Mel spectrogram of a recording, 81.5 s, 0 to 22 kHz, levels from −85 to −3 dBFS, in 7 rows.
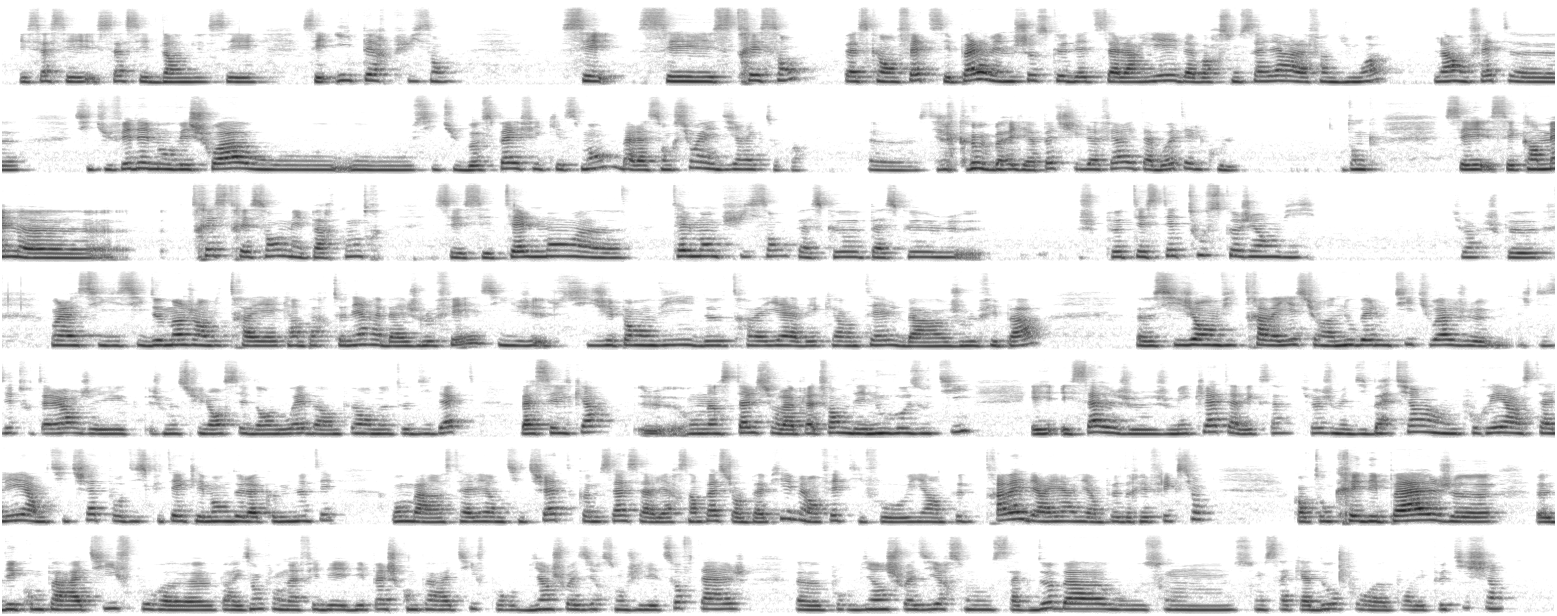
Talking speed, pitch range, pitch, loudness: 215 wpm, 210-245 Hz, 225 Hz, -27 LUFS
